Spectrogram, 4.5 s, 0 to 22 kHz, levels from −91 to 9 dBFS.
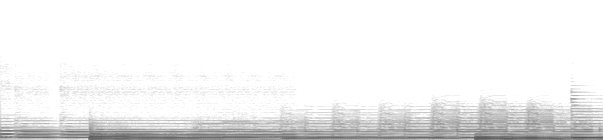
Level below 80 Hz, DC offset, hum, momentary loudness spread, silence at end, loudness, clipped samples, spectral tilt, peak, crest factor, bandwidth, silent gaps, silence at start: -50 dBFS; under 0.1%; none; 8 LU; 0 s; -34 LUFS; under 0.1%; -7.5 dB/octave; -18 dBFS; 14 dB; 8.4 kHz; none; 0 s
